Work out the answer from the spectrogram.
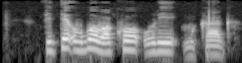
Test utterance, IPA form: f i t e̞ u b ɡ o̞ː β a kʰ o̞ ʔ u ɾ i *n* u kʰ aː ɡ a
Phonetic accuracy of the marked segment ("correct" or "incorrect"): incorrect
